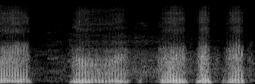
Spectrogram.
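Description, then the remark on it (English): A voice mimics two pigeons mating with a run of five deep, throaty, growling coos, an irregular rhythm of longer and shorter bursts separated by brief pauses, fairly loud and without words. “I remember I was sat at a bus stop and I saw two pigeons getting it on. You know, when they get very big and just a bit creepy and they're just like...”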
